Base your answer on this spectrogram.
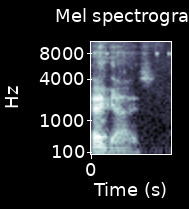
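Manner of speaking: low, sexy, friendly voice.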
